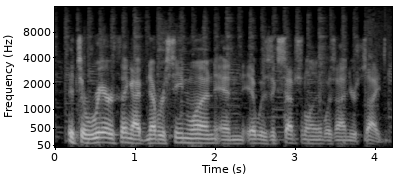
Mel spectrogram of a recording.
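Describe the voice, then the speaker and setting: Someone speaks at a fairly quick pace with music in the background. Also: man. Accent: American. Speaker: auctioneer and estate sale liquidator. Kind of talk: interview answer. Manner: conversational, talkative.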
